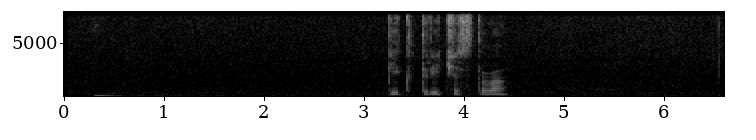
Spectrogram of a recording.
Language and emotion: Russian, neutral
